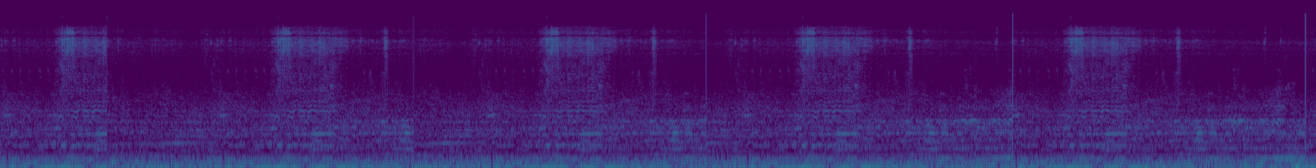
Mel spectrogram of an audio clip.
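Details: Springtime honey bee working rapeseed blossoms: continuous low buzzing drone with banded overtones, swelling slightly at intervals of a few seconds, faint higher hiss now and then.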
